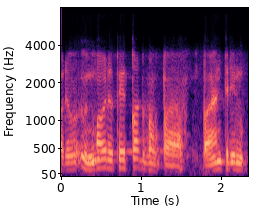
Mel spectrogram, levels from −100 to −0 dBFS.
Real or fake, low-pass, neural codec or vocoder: fake; 7.2 kHz; codec, 16 kHz, 4 kbps, X-Codec, HuBERT features, trained on general audio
